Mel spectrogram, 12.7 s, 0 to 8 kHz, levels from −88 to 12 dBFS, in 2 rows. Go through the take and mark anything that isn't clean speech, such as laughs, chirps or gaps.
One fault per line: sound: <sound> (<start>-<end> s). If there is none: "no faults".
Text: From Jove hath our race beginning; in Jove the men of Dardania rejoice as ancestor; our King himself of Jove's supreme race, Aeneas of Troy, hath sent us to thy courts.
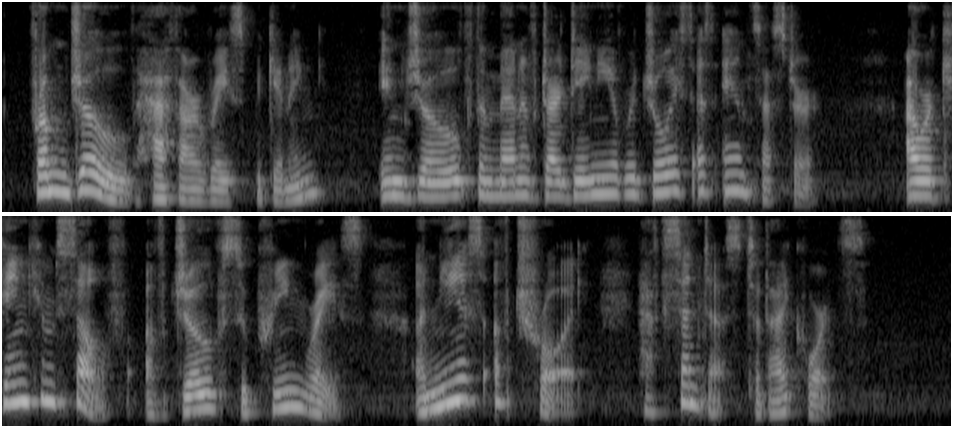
no faults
